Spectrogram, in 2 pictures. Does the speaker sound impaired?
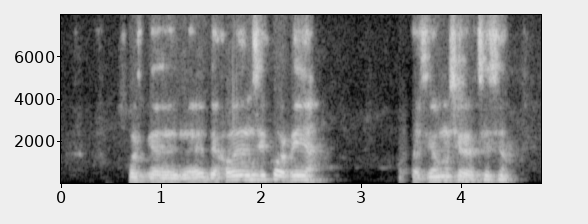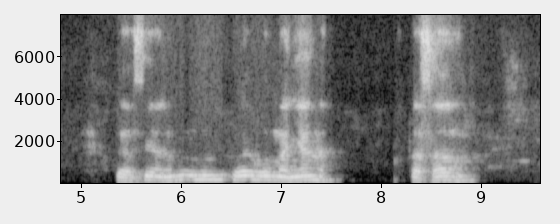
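Yes: Parkinson's disease; onset around age 29, 23 years since onset.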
